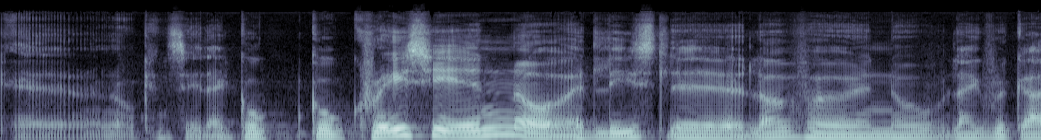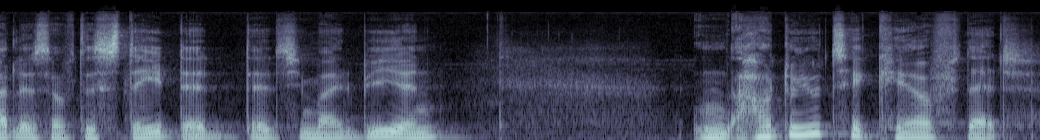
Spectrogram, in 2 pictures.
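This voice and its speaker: A man's voice: mid-range voice, vocal fry, darkish tone. A man hosting a therapy-style interview, asking probing questions while searching for words with many fillers. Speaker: podcast host and interviewer.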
